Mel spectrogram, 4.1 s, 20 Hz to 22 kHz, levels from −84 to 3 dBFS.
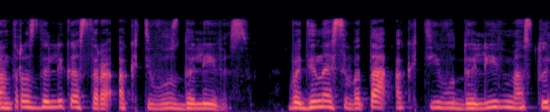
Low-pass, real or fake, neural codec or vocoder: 10.8 kHz; real; none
